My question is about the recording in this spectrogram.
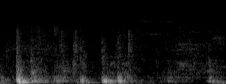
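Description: A dog vocalizing in a run of short, low sounds, about four in just over a second, trailing off near the end.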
